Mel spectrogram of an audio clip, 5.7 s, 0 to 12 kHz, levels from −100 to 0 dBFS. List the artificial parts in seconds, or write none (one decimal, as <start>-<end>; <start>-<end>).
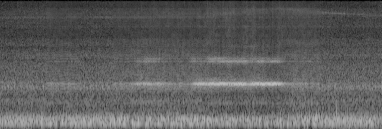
0.7-1.2; 1.7-4.8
